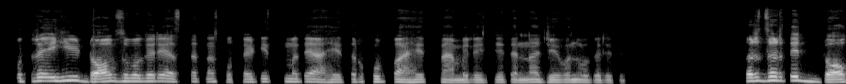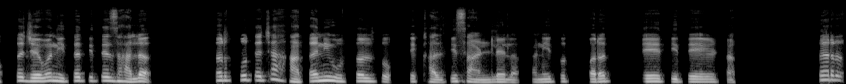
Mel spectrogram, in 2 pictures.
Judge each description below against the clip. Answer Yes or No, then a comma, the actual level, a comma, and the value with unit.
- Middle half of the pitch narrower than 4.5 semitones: No, average, 5.1 semitones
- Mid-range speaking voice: No, low, 130 Hz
